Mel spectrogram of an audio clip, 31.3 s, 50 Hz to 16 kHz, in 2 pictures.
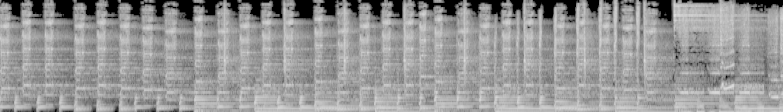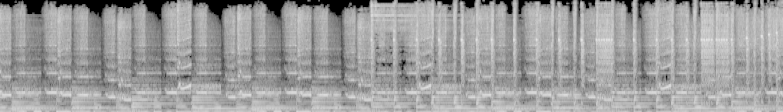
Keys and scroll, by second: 2.2 typing, 2.6 Return, 3.9 c, 8.8-10.3 typing, 23.8 Delete, 24.3 c, 28.6 8, 29.0 Return.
